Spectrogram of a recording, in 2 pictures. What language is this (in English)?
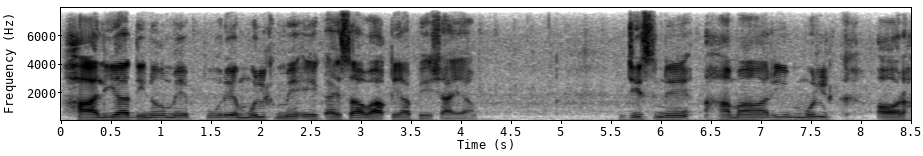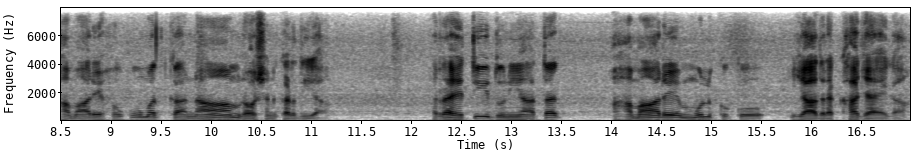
Urdu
